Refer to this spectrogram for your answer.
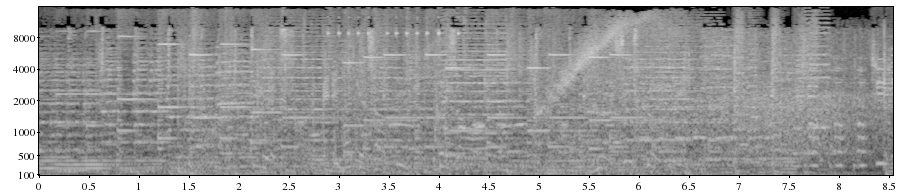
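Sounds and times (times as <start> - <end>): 
medley of upbeat game show theme music with brass and percussion: 0.0 - 8.5.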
